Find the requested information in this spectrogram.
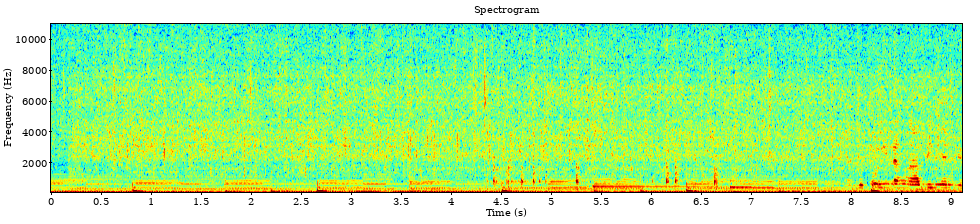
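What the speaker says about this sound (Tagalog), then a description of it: "Lutuin lang muna natin ang ating white onion guys" Sliced white onion sizzles and fries in a hot pan, a steady crackling hiss with occasional stirring scrapes and light taps, close and continuous, with faint talking in the background.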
